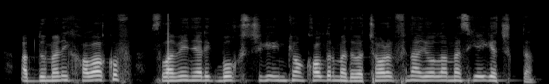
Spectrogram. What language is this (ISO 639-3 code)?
uzb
